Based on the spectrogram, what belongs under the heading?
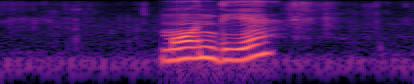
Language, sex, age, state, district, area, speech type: Santali, male, 18-30, West Bengal, Purba Bardhaman, rural, spontaneous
